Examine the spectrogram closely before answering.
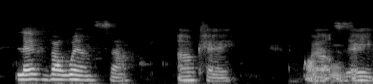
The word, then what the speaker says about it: Lech Wałęsa: Well, because in Polish you would also, we have some special letters and there are some commas above and under the letters. So it should be, the 2 letters should look a little bit different. So the right pronunciation is Lech Wałęsa.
